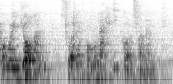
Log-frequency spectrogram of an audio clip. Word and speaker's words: Johann: Entonces, este apellido se pronuncia, este nombre de pila, que es Juan, se pronuncia como I, Johann.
